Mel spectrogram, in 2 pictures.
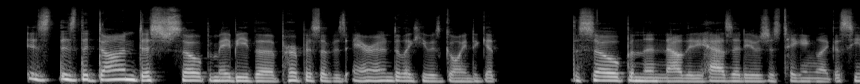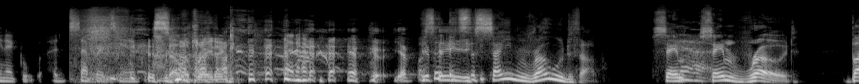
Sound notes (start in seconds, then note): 9.4 giggles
